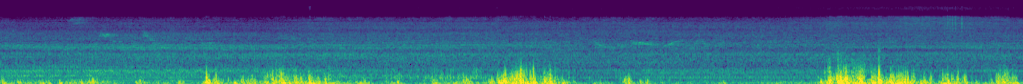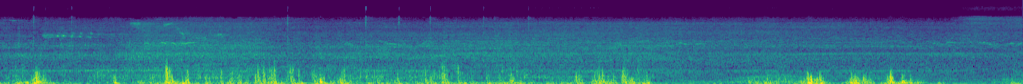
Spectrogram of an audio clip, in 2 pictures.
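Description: Wind buffeting the microphone in irregular low rumbling gusts, strongest about two, five and eight to ten seconds in.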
